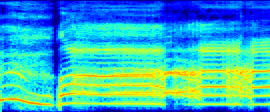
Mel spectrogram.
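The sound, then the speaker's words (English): A voice imitating a man sitting up and screaming, a loud, sustained, strained cry with a rough, groaning edge that breaks off once briefly and then carries on without a pause to the end. “sits up and screams”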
